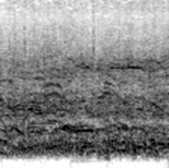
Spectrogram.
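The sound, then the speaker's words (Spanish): A loud crowd ovation in the packed Toreo de Cuatro Caminos arena at a lucha libre show featuring El Santo, Gori Guerrero, Huracán Ramírez and Solitario, a dense, steady roar of cheering and applause with no break or single voice standing out. “La ovación se desgrade en este”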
